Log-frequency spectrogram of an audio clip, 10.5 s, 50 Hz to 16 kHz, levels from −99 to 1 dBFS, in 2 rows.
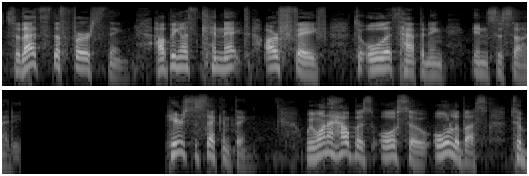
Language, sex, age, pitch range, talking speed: English, male, 30-49, 160-215 Hz, 165 wpm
